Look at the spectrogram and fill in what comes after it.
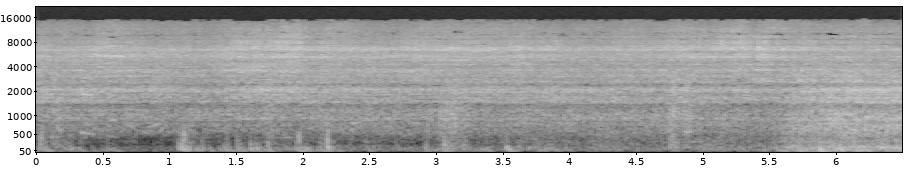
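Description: Heritage railway carriages rolling slowly beneath, with a few scattered low knocks from the wheels and a steady hiss behind. A low rumble builds near the end as a closer vehicle comes underneath.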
